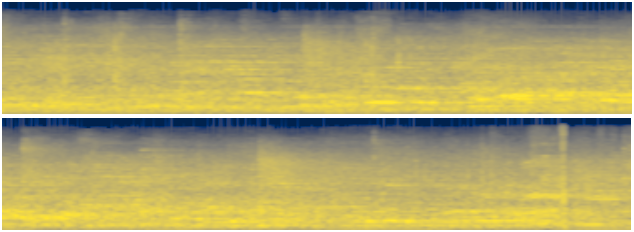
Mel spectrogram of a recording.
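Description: Indistinct voices and chatter in a large store hall, with scattered clicks and knocks from footsteps and a rolling wire shopping cart.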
